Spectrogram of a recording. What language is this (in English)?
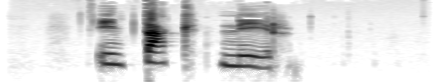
Romansh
